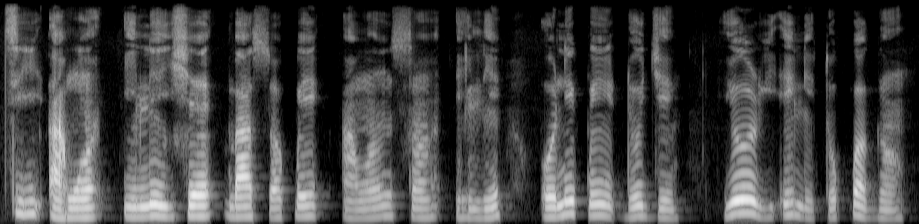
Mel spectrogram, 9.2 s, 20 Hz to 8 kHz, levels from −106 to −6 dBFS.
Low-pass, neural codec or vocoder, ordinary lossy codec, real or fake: 7.2 kHz; none; none; real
